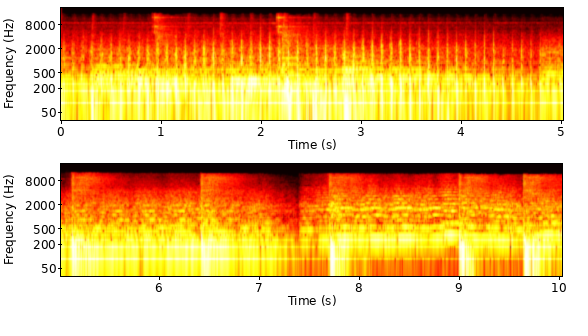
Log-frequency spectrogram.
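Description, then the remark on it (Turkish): A helicopter carrying Yasser Arafat's body is surrounded by a shouting crowd. Its rotor thumps in a rapid, steady chop, loud, with a busy crowd-like roar underneath. Midway the sound shifts, and sharp percussive bursts punctuate the continuing engine drone as Palestinian security forces fire into the air. “Filistin güvenlik güçleri havaya ateş açarken kalabalık Yaser, Yaser, hoş geldin Ebu Ammar, hoş geldin ihtiyar diye bağırarak helikopteri kuşattı.”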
